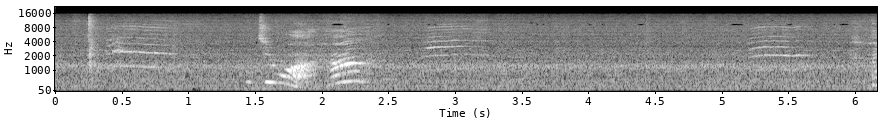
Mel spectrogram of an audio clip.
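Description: A house cat meows a few times close by, short rising cries in the middle of the clip over a steady low hum, with a person speaking briefly to it.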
